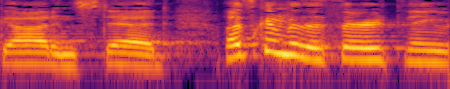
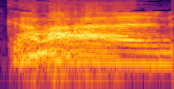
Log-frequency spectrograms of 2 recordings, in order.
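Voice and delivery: loud, drawn-out "come on"; played-up loud prodding; mock exasperated urging; 2 semitones lower, 9 dB louder than usual. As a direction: push it out loudly, imitating impatience. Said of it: "and he's like".

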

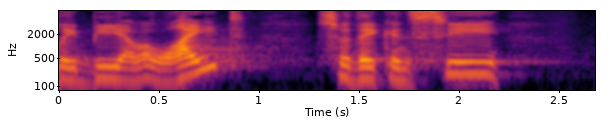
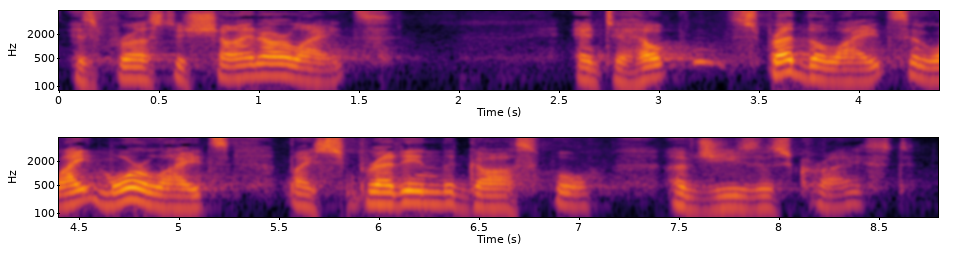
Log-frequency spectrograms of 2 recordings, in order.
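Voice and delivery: ordinary talk, nothing marked

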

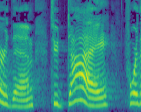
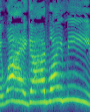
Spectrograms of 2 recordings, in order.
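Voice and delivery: mock complaint; 5 semitones higher, much slower than usual. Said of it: "shake our fist at the Lord and say".

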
